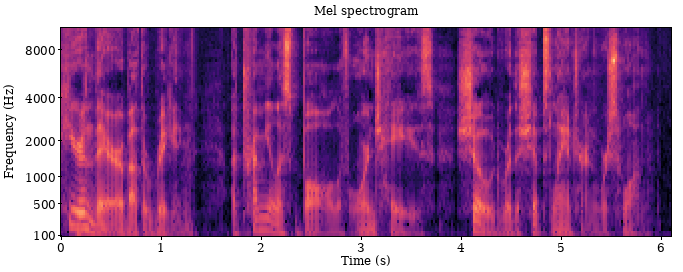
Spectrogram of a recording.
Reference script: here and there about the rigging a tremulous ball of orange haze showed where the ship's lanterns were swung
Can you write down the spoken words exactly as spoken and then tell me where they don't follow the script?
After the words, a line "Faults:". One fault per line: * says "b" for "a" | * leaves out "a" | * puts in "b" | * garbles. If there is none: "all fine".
here and there about the rigging a tremulous ball of orange haze showed where the ship's lantern were swung
Faults:
* says "lantern" for "lanterns"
